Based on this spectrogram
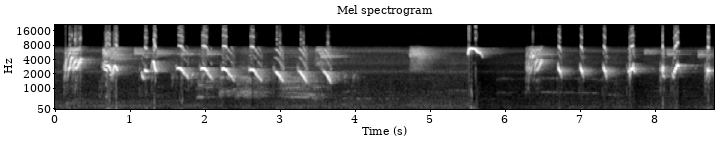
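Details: Greater green leafbird singing in a cage, full song played to draw other caged birds into singing: a series of downslurred whistles repeated about once a second, a brief pause, then sharp rising notes and more regular slurred whistles.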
